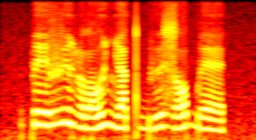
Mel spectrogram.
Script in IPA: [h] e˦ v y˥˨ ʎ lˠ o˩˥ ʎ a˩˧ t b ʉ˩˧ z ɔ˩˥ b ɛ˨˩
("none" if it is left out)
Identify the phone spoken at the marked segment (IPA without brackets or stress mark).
p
